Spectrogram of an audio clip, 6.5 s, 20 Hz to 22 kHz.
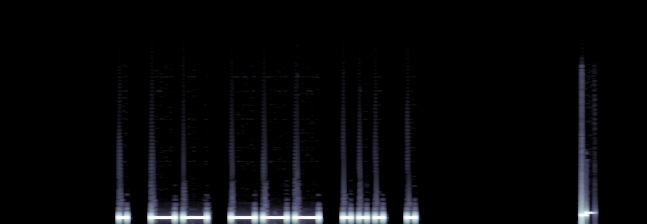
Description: Morse code, heard as a keyed tone, about 15 wpm, 700 Hz. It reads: EMOSE
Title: Code Groups - 5 Letters - 15wpm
